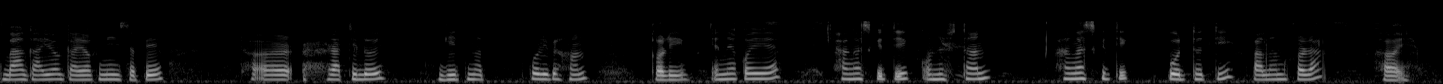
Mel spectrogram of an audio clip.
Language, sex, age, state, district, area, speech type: Assamese, female, 30-45, Assam, Darrang, rural, spontaneous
